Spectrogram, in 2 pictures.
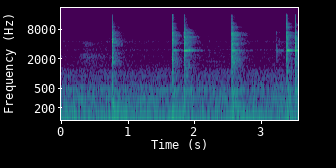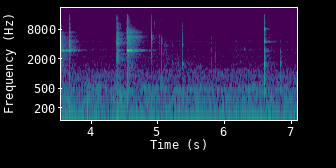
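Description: Metal teaspoon clinking against small ceramic ramekins while scooping passion fruit seeds and stirring them into the juice: about ten sharp, ringing clinks, some in quick pairs and threes, one more on its own near the end.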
